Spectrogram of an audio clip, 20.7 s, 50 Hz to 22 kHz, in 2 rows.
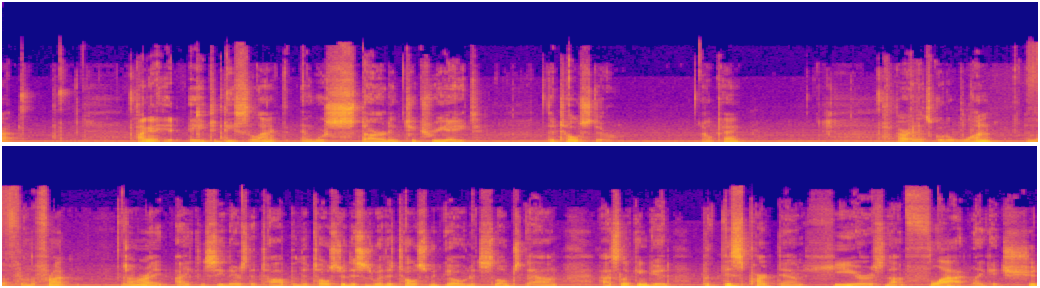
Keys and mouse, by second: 1.9 a, 9.5 KP_1.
